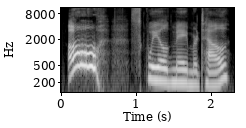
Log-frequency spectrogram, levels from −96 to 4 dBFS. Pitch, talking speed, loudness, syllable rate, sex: 265 Hz, 105 wpm, -15 LUFS, 4.1 syllables/s, female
